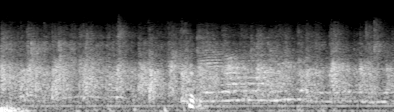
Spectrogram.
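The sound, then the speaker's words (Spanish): A church audience applauds during a worship service to celebrate a member's birthday, a soft, continuous patter of many hands that runs throughout, with voices beneath it. “¿Cuántos dan un aplauso a Dios porque cumple?”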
